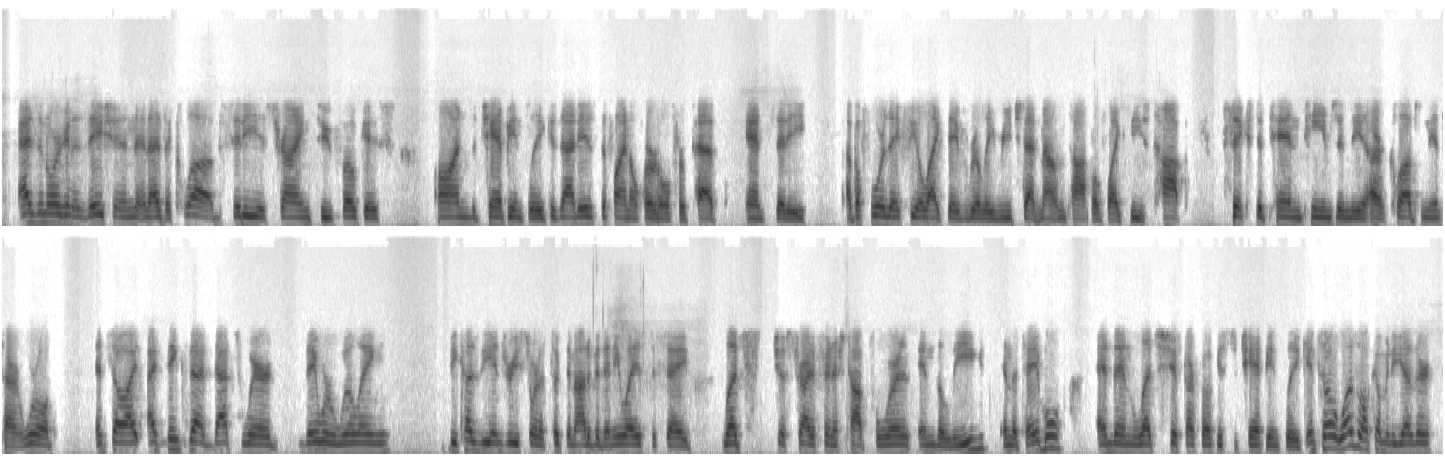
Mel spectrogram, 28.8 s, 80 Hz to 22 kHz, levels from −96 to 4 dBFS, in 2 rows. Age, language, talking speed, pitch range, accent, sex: 30-49, English, 220 wpm, 130-155 Hz, American, male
